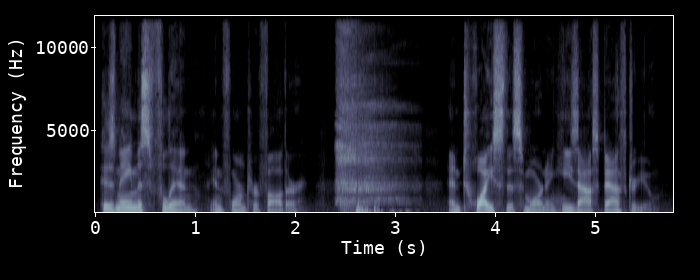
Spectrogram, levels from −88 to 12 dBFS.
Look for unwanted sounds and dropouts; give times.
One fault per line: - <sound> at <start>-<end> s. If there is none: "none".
- sigh at 2.4-3.3 s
